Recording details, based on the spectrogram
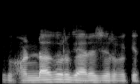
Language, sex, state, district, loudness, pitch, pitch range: Kannada, male, Karnataka, Dharwad, -15 LUFS, 100 Hz, 95-105 Hz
